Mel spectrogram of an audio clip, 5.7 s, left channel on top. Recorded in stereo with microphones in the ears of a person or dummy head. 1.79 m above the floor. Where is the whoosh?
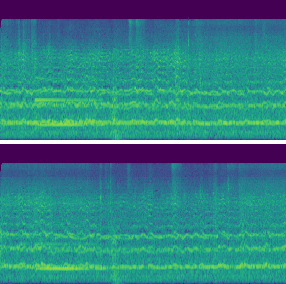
40° right (ahead or behind), 1.7 m.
